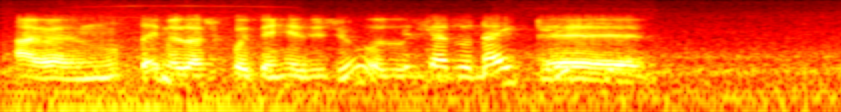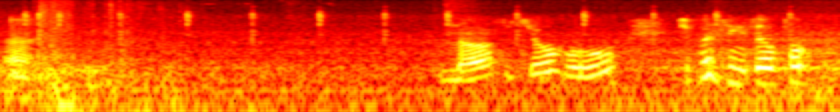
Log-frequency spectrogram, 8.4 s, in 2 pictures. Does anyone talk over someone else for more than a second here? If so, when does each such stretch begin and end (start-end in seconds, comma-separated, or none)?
none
